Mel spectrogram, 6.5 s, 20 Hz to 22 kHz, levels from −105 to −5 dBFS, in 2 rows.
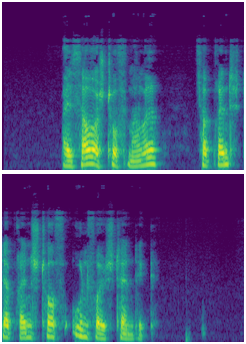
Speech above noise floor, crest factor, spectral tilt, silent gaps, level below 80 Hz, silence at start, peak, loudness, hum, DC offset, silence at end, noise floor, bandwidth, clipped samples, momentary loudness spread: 60 dB; 18 dB; -7 dB/octave; none; -58 dBFS; 0.8 s; -2 dBFS; -19 LUFS; none; under 0.1%; 1.35 s; -78 dBFS; 8.8 kHz; under 0.1%; 11 LU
